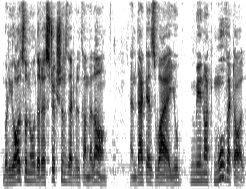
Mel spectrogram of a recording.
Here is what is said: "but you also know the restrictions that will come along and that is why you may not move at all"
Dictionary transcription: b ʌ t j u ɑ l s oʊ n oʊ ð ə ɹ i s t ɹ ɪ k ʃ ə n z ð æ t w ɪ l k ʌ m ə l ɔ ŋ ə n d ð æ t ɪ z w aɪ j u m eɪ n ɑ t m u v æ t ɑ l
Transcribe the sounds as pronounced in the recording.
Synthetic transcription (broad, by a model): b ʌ t j u ɑ l s oʊ n oʊ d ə ɹ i s t ɹ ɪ k ʃ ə n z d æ t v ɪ l k ʌ m ə l ɔ ŋ ə n d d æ t ɪ z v aɪ j u m eɪ n ɑ t m u v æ t ɑ l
